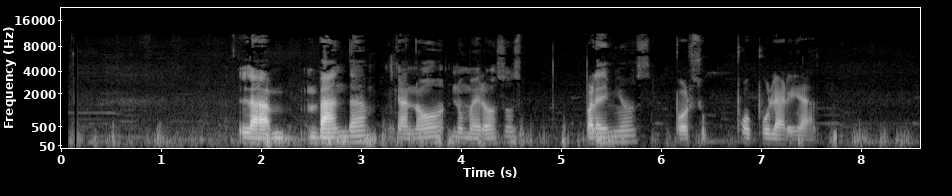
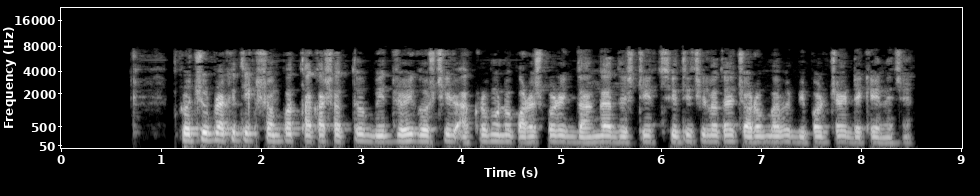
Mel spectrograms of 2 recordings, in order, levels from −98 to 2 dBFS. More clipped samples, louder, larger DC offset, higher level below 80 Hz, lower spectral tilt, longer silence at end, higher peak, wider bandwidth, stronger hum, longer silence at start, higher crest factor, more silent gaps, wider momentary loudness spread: neither; second, -26 LUFS vs -18 LUFS; neither; about the same, -62 dBFS vs -64 dBFS; first, -5.5 dB/octave vs -3.5 dB/octave; first, 0.85 s vs 0.5 s; about the same, 0 dBFS vs -2 dBFS; first, 11.5 kHz vs 7.8 kHz; neither; second, 0.5 s vs 0.7 s; first, 28 dB vs 18 dB; second, none vs 1.07-1.12 s; first, 27 LU vs 7 LU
